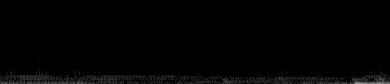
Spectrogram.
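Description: A male cat purrs at home in a quiet, continuous low rumble that pulses steadily, with a brief louder bump near the end.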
